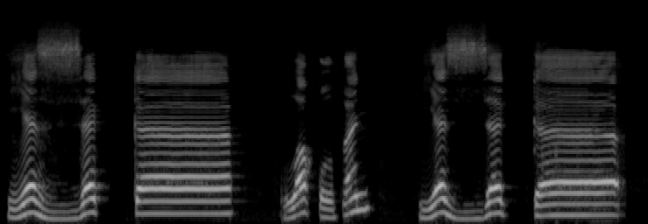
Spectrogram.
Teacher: تو کاف کو ہم ایک الف کے برابر کھینچ کر پڑھیں گے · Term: کھڑا زبر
